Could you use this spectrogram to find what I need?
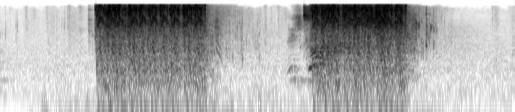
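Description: A gun fires in loud, rapid bursts.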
